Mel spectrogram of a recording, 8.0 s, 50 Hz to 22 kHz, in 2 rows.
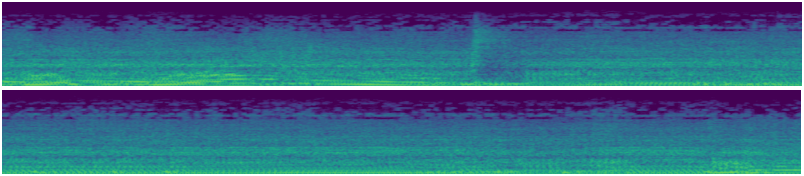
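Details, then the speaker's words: Bayou 220 ATV, sat for 8 years, after cleaning the clogged carburetor and refitting it without an air filter; crisp single-cylinder revs climb and drop cleanly and return to a steady idle, somewhat smoky. Normal running and revving. "oh well all right sounds like it runs just fine um it's almost like it was clearing itself up um but Smokey in here um yeah should run fine now"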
